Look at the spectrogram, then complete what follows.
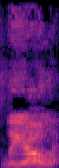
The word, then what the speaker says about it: Lael: It's Lael, L-A-E-L. Lael, I'm gonna say, but they're just, again,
